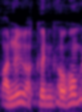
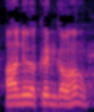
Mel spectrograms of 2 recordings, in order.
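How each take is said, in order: First: Said in the usual way. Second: Louder, punching "I knew I couldn't go home"; emphatic repeat. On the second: Shown as a demonstration. Repeating the point to the audience, louder and emphatic. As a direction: hammer the repeat home for the laugh. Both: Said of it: "Even in a blackout".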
